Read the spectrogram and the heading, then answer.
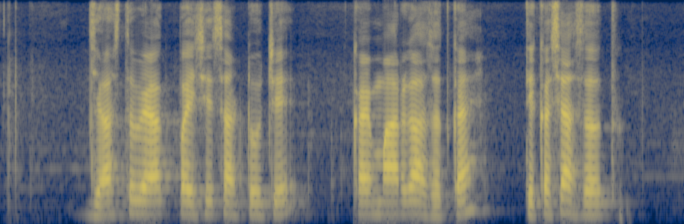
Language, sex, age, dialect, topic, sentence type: Marathi, male, 31-35, Southern Konkan, banking, question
